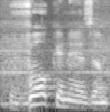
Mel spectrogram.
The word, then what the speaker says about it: volcanism: When you say that first word, volcanism, put more stress on the first syllable.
